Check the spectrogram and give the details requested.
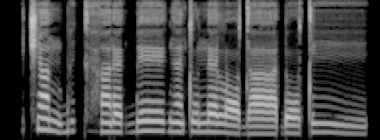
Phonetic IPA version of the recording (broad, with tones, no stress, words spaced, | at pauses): t͡ʃã˦˨nbi˧k hã˧ɾɛ˧ɡ͡beː˦ ɡɛ̃˧tu˧nɛ˧ lɔ˨daː˨ ɗo˧tiː˦˨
